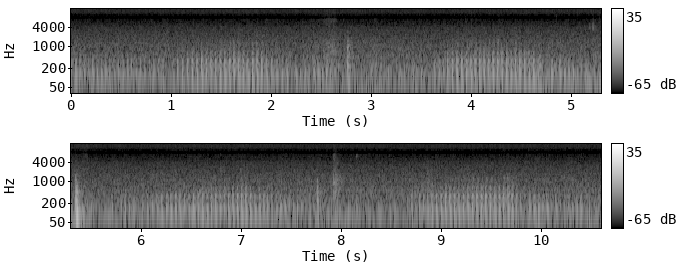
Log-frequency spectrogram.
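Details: Low, continuous cat purr, pulsing with each breath about every two and a half seconds, with a sharp tap near the middle and a few faint clicks.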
